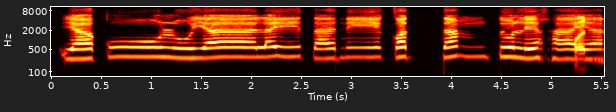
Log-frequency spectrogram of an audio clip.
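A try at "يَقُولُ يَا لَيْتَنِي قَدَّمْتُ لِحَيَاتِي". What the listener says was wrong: Qaddamtu bukan qaddam. Qaddamtu.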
